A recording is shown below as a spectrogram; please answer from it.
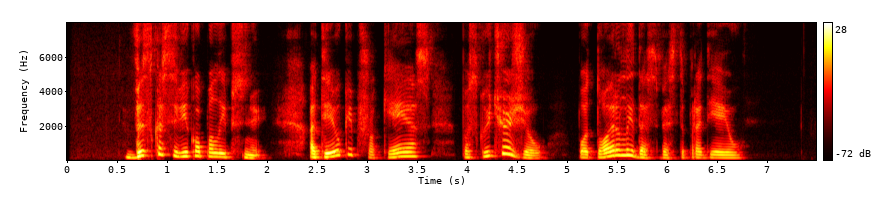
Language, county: Lithuanian, Panevėžys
